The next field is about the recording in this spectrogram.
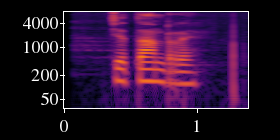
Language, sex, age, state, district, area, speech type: Santali, male, 18-30, West Bengal, Jhargram, rural, read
